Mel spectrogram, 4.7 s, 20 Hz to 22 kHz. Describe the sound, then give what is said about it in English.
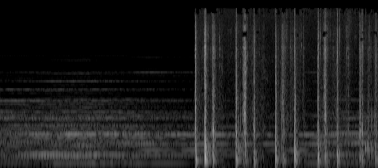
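A low, steady droning tone fills the first half, then loud horse hooves clip-clop in a quick, uneven trotting rhythm, a dozen or so sharp knocks like a horse-drawn coach on the move, evoking a phantom coach charging along the road to Strathkinnis. “Over the years, there have been multiple reported sightings of a phantom coach charging along the road to Strathkinnis, with perhaps the most famous encounter happening in the early part of the 20th century to a man named Willie Carson.”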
